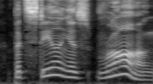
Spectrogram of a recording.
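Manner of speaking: insisting. Fluttershy objects to a companion's plan, insisting. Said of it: "Fluttershy insisted".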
